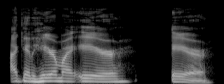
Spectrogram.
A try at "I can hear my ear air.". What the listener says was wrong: Say it without pausing. I can hear my ear air.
